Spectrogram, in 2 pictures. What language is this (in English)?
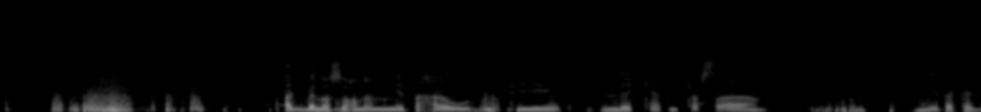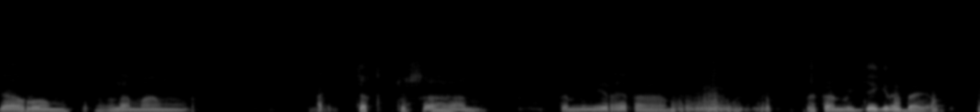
Wolof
